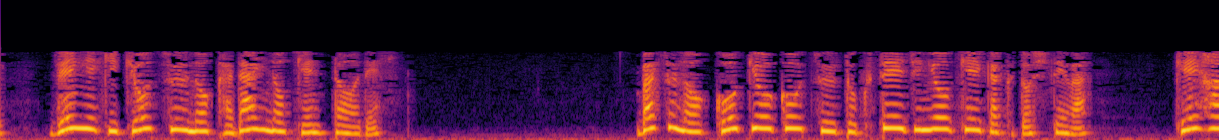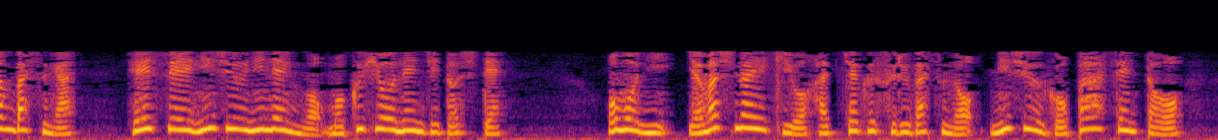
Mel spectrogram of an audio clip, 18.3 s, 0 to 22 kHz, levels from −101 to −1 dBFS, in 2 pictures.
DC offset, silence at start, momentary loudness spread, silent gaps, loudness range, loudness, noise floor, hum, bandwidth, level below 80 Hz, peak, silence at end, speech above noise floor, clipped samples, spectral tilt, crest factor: under 0.1%; 0 s; 9 LU; none; 4 LU; -20 LUFS; -50 dBFS; none; 5 kHz; -52 dBFS; -6 dBFS; 0.3 s; 31 dB; under 0.1%; -8.5 dB/octave; 14 dB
